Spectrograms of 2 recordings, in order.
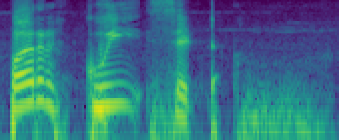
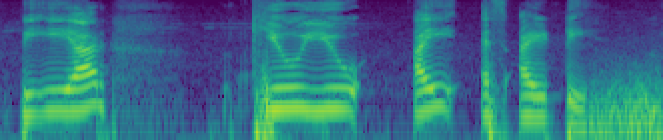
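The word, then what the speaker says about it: perquisite: जिसको प्रोनाउंस कैसे करते हैं, परक्विसिट, PER QUISIT, परक्विसिट, पर हो जा, क्विट क्विट हो जा, सिट हो जा, ऐसे करके।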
